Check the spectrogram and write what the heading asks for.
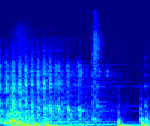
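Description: Short music sting for an animated title card: a swoosh, a rapid run of ticks that fades away, a sharp hit a little past halfway, and a low bass note near the end.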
